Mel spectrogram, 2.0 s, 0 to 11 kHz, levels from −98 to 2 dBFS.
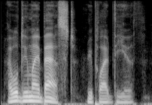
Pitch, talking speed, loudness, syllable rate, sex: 110 Hz, 235 wpm, -19 LUFS, 5.9 syllables/s, male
